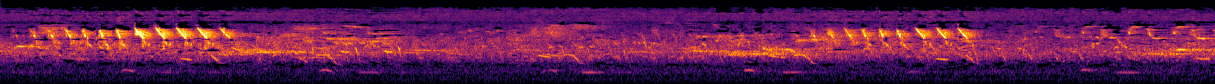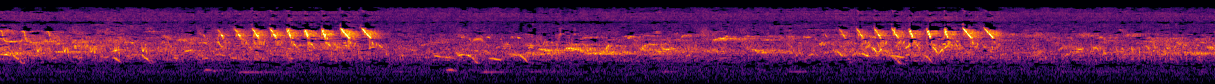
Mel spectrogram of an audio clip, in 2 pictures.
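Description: Faint birdsong: a rapid high trill about every six to seven seconds, with scattered chirps in between.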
